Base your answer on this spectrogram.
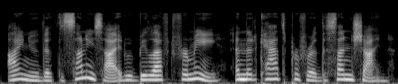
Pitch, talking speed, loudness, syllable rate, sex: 205 Hz, 255 wpm, -16 LUFS, 5.7 syllables/s, female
